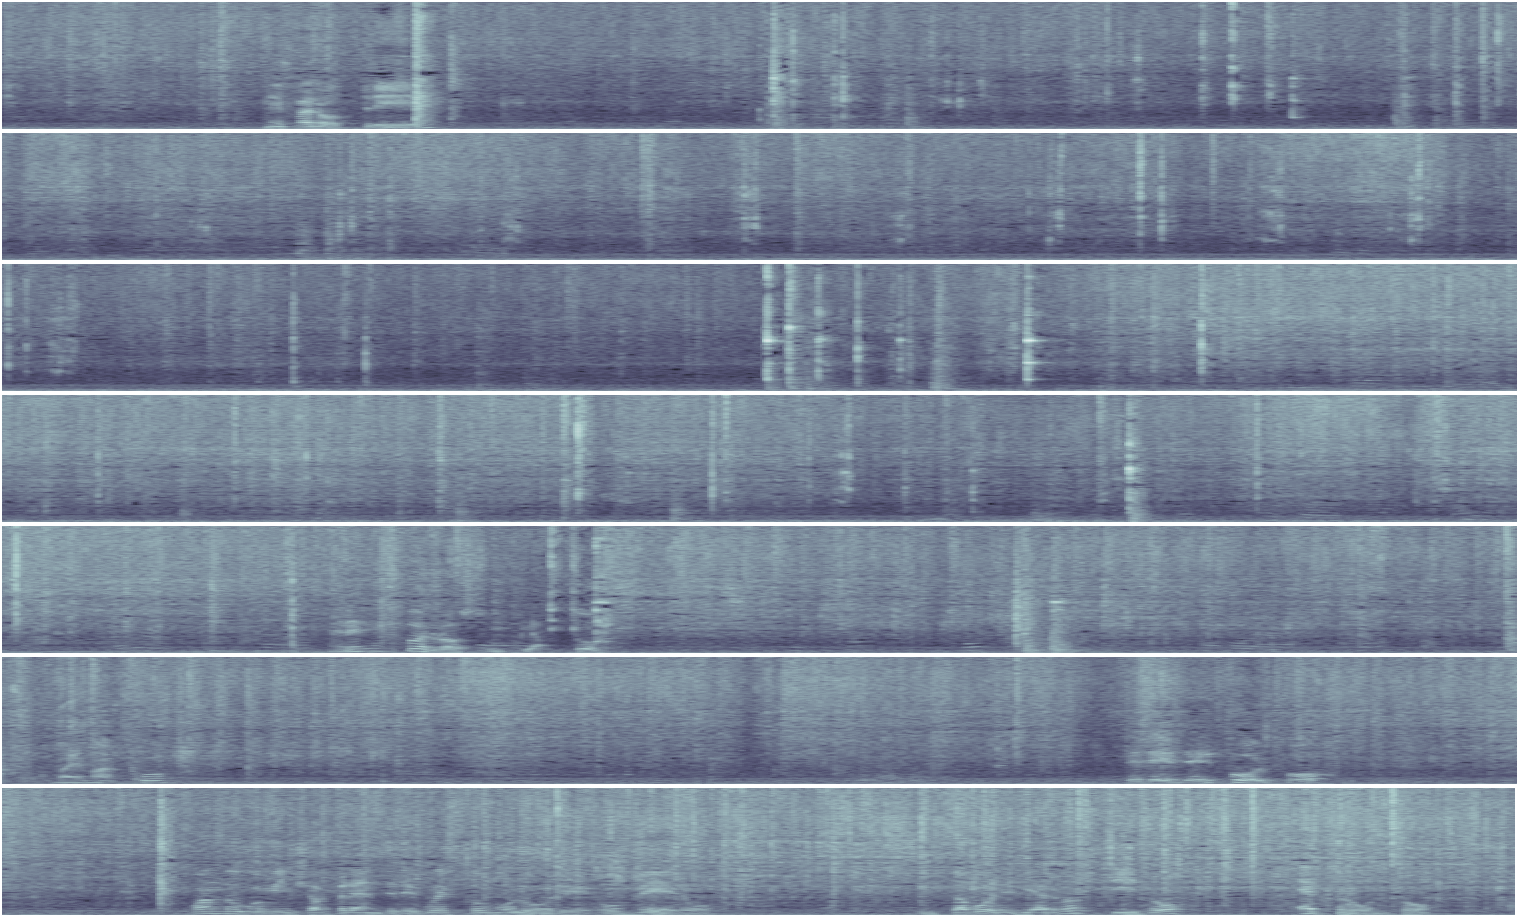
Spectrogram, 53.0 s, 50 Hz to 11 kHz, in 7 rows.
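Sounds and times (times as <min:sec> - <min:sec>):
faint kitchen hum: 0:00.0 - 0:53.0
pan sizzling: 0:00.0 - 0:53.0
spoons scraping and clinking on bowl: 0:10.8 - 0:15.6.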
